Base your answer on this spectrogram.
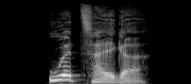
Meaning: hand
- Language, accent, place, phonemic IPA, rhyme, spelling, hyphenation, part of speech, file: German, Germany, Berlin, /ˈuːrˌtsaɪ̯ɡɐ/, -aɪ̯ɡɐ, Uhrzeiger, Uhr‧zei‧ger, noun, De-Uhrzeiger.ogg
